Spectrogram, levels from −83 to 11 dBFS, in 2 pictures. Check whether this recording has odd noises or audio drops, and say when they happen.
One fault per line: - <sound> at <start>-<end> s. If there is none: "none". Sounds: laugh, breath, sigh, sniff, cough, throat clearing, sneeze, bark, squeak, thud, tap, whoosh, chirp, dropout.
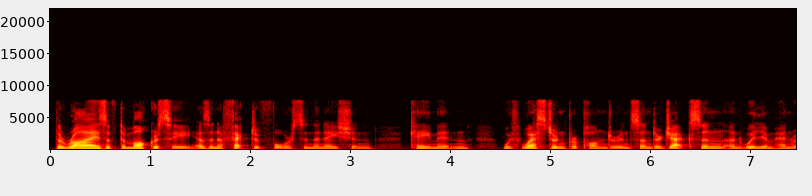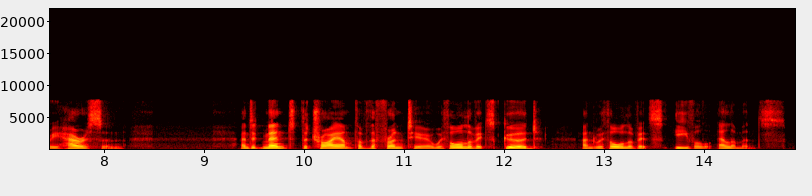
none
